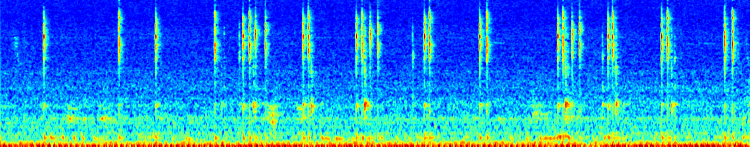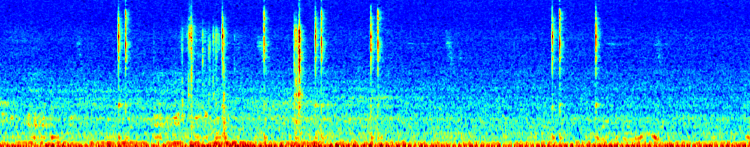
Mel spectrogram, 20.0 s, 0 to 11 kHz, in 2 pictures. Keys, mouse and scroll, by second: 0.4 click, 1.9 click, 3.1 click, 3.3 right click, 3.9 click, 4.6 click, 4.8 right click, 5.5 click, 6.2 click, 7.3 click, 8.0 click, 8.7 click, 9.5 click, 11.4 click, 12.8-13.6 ctrl+alt+drag, 14.0 ctrl+alt+click, 14.8 click, 17.2 click, 17.8-20.0 drag.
